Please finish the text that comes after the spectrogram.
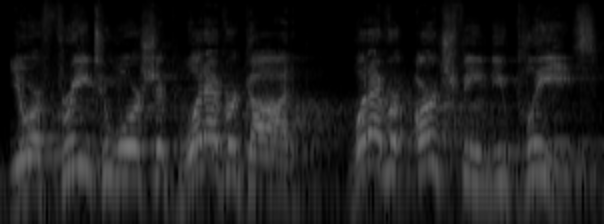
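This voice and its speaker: A man's voice: high-pitched, lively intonation, unhurried, pushed and bright, full character voice. A man playing a hot-blooded, earnest young adventurer hero in a video game, speaking emphatically. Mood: resolute. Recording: reverberant hall with game music.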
